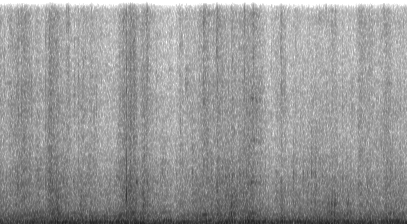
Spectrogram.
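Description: Old Lisbon electric tram running along its rails, heard from inside the front of the car: a steady low rumble with rattles and clicks about half a second and about one and a half seconds in.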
